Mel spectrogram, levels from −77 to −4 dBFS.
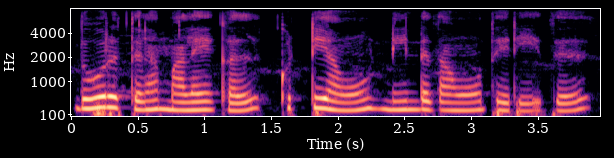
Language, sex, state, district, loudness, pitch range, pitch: Tamil, female, Tamil Nadu, Nilgiris, -17 LUFS, 220-265 Hz, 235 Hz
